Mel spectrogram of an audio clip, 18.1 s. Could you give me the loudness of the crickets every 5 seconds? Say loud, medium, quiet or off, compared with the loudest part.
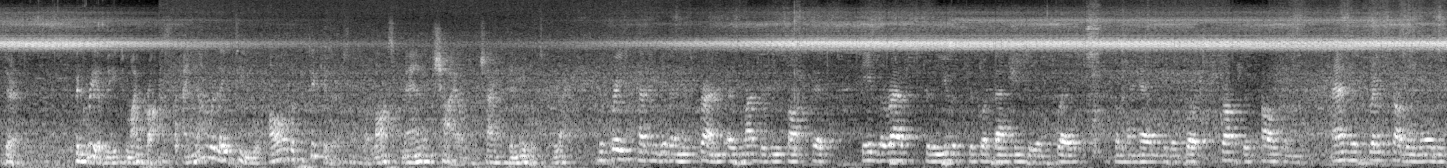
medium, medium, loud, loud.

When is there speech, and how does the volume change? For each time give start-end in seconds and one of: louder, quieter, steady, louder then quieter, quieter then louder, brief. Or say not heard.
0.0-18.0 steady.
